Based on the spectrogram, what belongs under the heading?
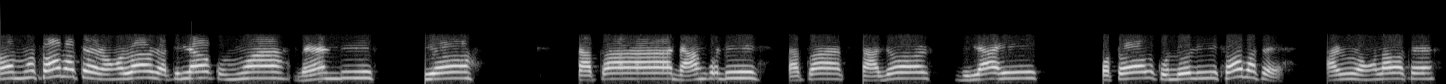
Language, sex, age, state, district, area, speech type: Assamese, female, 45-60, Assam, Majuli, urban, conversation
